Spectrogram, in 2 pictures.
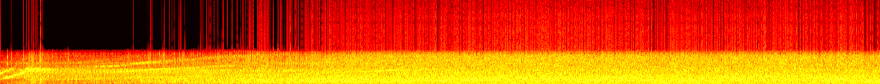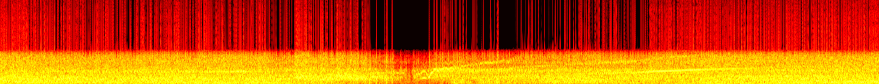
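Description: A small electric motor whines loudly, rising in pitch as it speeds up.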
